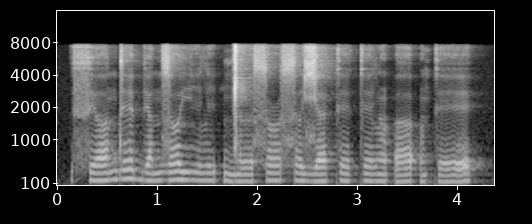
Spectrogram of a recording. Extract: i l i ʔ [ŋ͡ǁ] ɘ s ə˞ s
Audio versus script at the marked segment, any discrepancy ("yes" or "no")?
no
